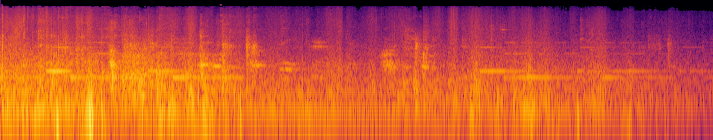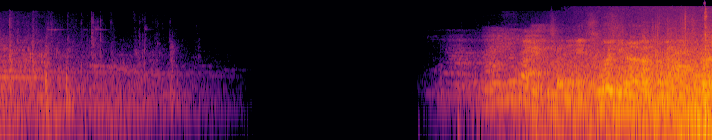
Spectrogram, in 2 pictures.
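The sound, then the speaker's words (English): Rattling, droning noise of a crowded passenger train with a crowd's indistinct chatter and a steady whine fades into several seconds of silence, then the busy rumble and voices return. “Oh, fuck, this train is crowded.”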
